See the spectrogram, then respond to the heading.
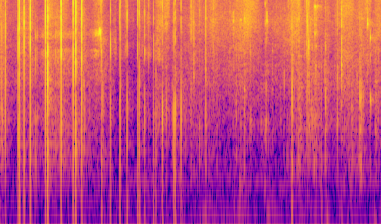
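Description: Long nails tap and scratch a hollow, medium-sized, lime-green glossy patent vinyl bag shaped like a frog's face. A quick, uneven run of sharp, dry clicks with bright crackle comes first, then fades into softer scratching and lighter taps.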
